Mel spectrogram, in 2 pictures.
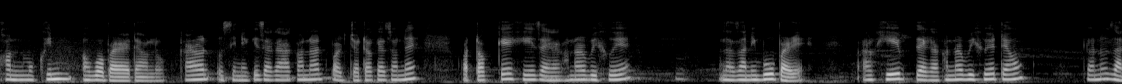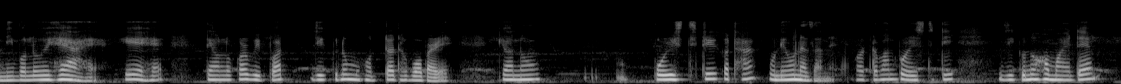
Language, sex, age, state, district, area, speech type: Assamese, female, 18-30, Assam, Majuli, urban, spontaneous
